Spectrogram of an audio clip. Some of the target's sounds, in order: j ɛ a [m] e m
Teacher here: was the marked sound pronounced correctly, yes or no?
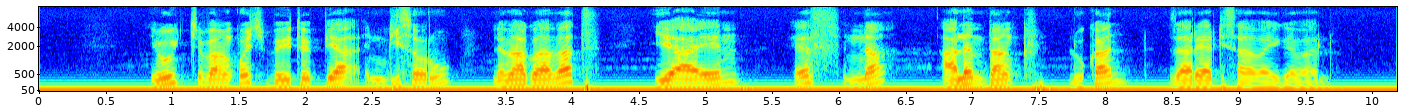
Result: no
